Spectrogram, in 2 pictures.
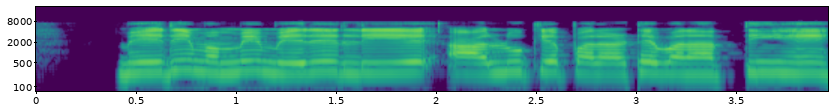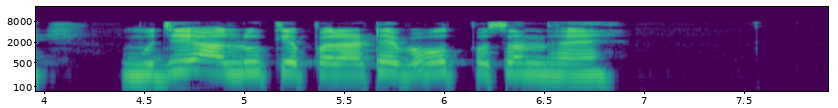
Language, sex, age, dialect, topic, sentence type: Hindi, female, 18-24, Awadhi Bundeli, agriculture, statement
